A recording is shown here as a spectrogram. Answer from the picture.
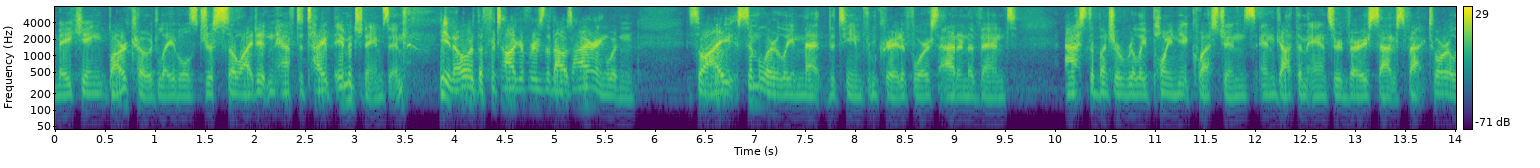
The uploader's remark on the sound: Live at the Salt Lake City Studio Mixer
